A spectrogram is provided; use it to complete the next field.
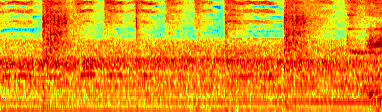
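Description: Car tires squeal in a steady, sustained screech over a continuous engine rumble, fairly loud for the whole stretch, with no talking.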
